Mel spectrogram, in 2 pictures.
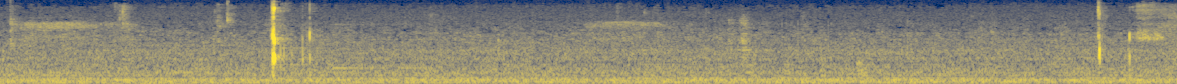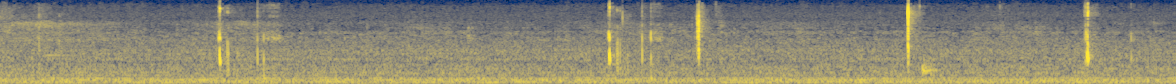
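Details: Ordinary hiccups: soft, sharp hiccup sounds recurring irregularly, about eight over eighteen seconds, in a quiet room.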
